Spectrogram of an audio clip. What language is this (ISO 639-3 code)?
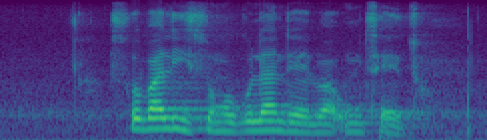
zul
